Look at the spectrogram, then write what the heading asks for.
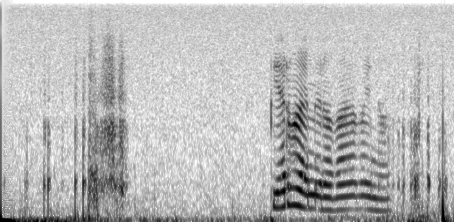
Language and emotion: Russian, neutral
